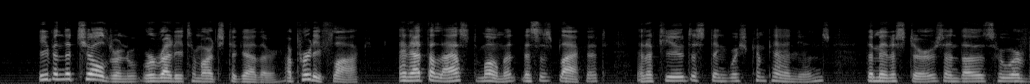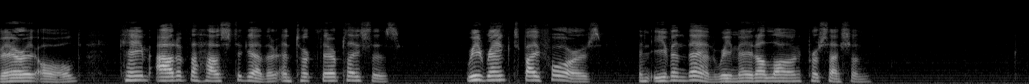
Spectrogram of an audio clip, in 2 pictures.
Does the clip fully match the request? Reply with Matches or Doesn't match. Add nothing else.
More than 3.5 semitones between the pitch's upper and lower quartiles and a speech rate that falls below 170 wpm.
Matches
